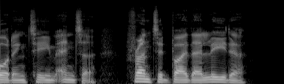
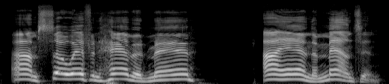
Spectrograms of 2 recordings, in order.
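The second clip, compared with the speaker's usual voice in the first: high, loud Californian dude scoff; 12 semitones higher, 5 dB louder than usual. Acted. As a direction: squeak up the pitch like a cocky Californian. Drunk Billy boasting.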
